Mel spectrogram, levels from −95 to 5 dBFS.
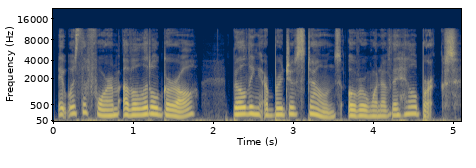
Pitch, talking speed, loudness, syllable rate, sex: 180 Hz, 225 wpm, -16 LUFS, 5.6 syllables/s, female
